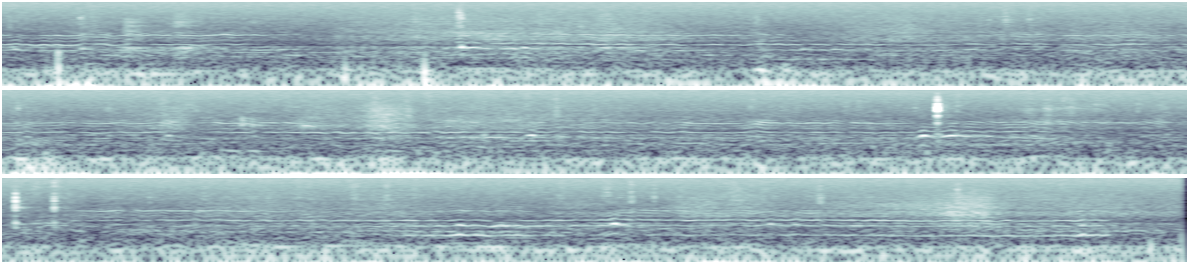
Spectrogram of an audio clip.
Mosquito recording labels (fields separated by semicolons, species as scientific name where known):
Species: Anopheles arabiensis; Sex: female; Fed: unfed; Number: one; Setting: cup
